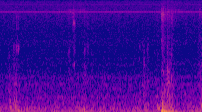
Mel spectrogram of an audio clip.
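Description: A windshield wiper sweeps across the glass.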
